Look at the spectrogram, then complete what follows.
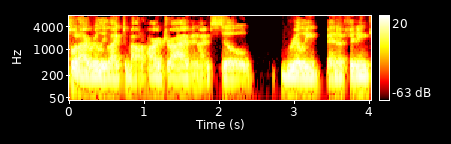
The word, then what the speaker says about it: HRDRV: Hard drive? Yeah, it's called Hard Drive. It's spelled like HRDRV, I believe is how you do it.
